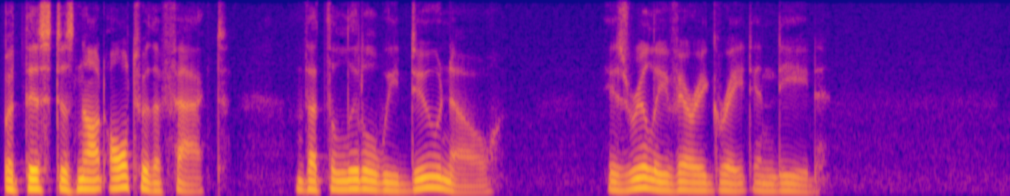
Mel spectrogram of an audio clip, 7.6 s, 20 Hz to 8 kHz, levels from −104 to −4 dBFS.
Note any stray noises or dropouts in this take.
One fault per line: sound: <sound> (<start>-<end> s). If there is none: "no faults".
no faults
